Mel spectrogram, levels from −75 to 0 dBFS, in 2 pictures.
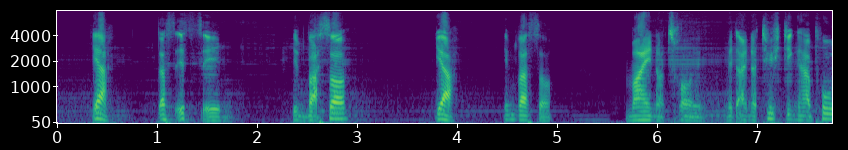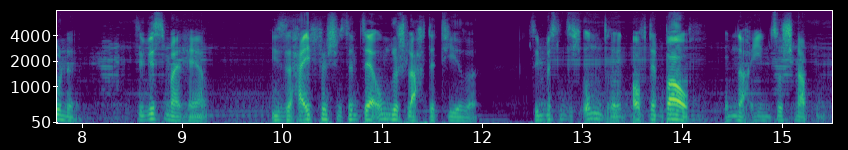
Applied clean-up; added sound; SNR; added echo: neural separator model SepFormer DNS4.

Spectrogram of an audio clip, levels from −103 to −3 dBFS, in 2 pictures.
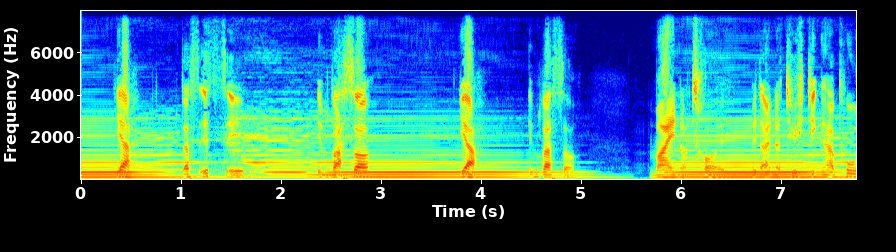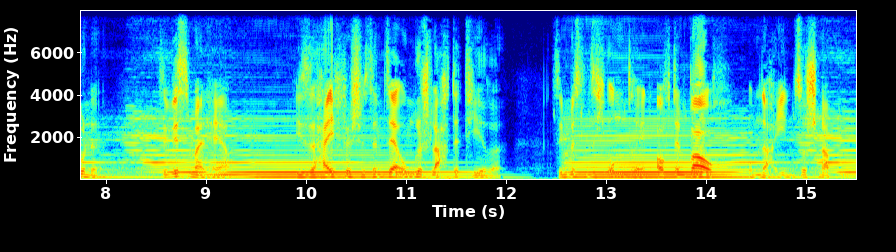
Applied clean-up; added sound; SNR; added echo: none; Bowed string instrument; -1 dB; none.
